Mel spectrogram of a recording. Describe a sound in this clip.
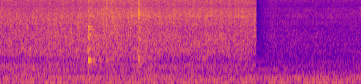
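A metal spoon scrapes and taps against a metal pan.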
